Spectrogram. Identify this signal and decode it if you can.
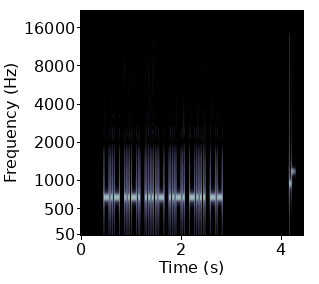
Morse code, heard as a keyed tone, about 34 wpm, 700 Hz. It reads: KF4FBM
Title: USA Call Signs Repeated 2x 35wpm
